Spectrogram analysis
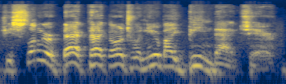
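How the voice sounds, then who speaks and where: A fan fiction reader narrating a story in an animated style with casual asides. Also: medium pitch, moderate pace, slightly rough.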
